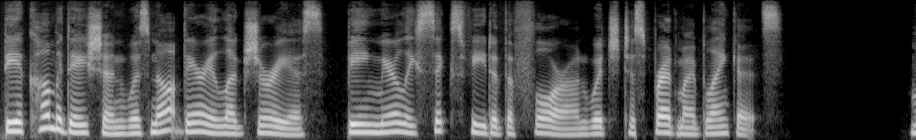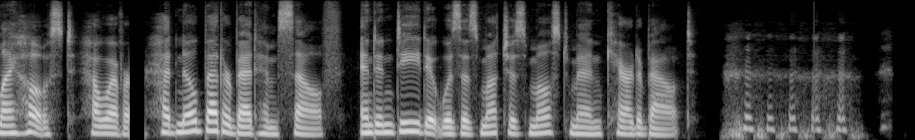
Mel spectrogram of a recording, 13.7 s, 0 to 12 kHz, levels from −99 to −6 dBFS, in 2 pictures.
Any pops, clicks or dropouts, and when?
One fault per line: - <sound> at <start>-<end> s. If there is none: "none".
- dropout at 7.8-8.0 s
- laugh at 12.3-13.6 s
